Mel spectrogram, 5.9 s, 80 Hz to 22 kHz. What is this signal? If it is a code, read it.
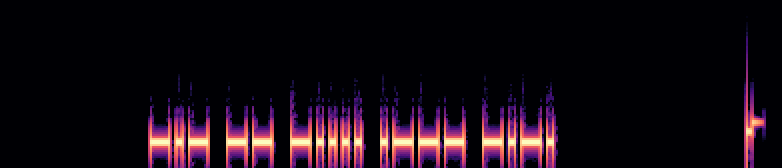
Morse code, heard as a keyed tone, about 25 wpm, 700 Hz. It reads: KM6JC
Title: Code Groups - 5 Letter:Numbers - 25wpm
